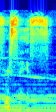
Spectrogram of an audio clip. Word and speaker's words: Versace: Some of you haven't pronounced it Versace and shows. I love that meme. It's Versace.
